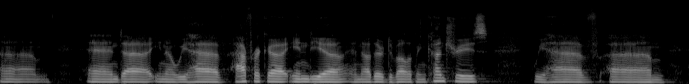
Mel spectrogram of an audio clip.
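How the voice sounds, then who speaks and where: A man talks at medium pitch and a moderate pace in a monotone, flat intonation. The recording is very clean with a silent background. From international upbringing: Washington DC, Germany, Botswana, Kenya. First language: Setswana. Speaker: public speaker. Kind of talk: short public talk. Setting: cinema stage with audience. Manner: many fillers and hesitations.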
